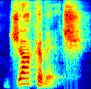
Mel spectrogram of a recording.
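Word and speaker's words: Djokovic: You know, so Novak in in Eastern Europe, that's Jookovich. Yep. But in America, it became Jookovic.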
